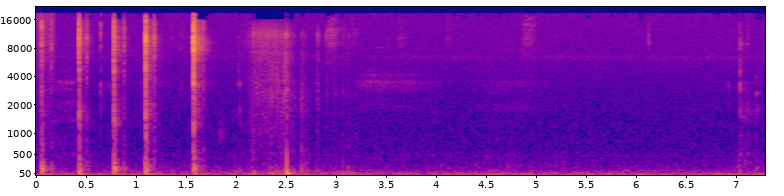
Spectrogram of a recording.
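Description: Typing on a computer keyboard: a short run of a few sharp, separate key clicks in the first couple of seconds, then near quiet with only faint background noise.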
